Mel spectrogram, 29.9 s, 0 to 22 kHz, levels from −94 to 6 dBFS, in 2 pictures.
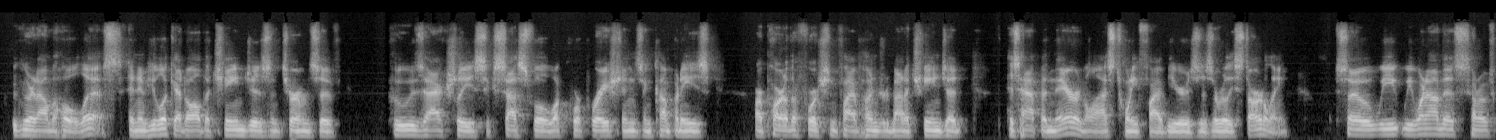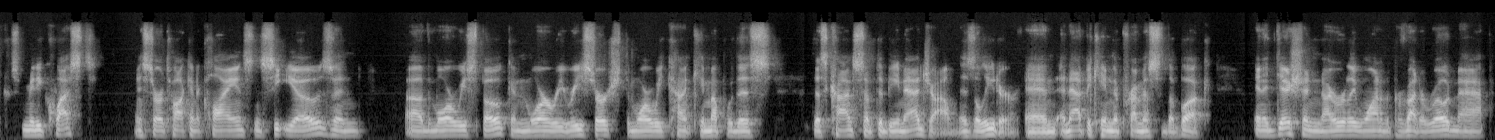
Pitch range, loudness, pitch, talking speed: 95-105 Hz, -18 LUFS, 95 Hz, 220 wpm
